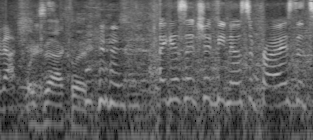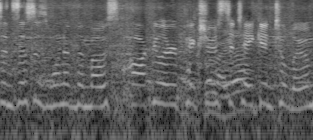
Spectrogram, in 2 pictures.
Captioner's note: laughs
